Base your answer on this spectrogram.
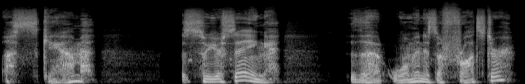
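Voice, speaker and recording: A man playing a calm young man in a video game, husky and understated, speaking as a curious companion. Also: lowish voice, slow, no echo, studio quality, heavily acted. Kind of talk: video game character acting.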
